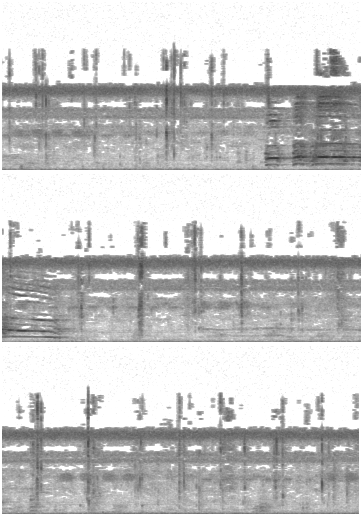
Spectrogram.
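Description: A rooster crowing once, about two and a half seconds in: a single call of about a second and a half that drops in pitch at the end.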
